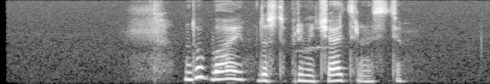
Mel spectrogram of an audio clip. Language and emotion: Russian, sad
